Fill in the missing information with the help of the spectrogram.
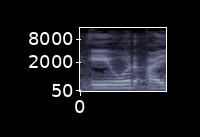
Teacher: ए और आई का उच्चारण जो है वो कंठ तालु से होता है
